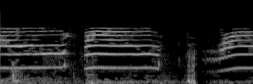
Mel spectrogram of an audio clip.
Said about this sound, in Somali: waa bisad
